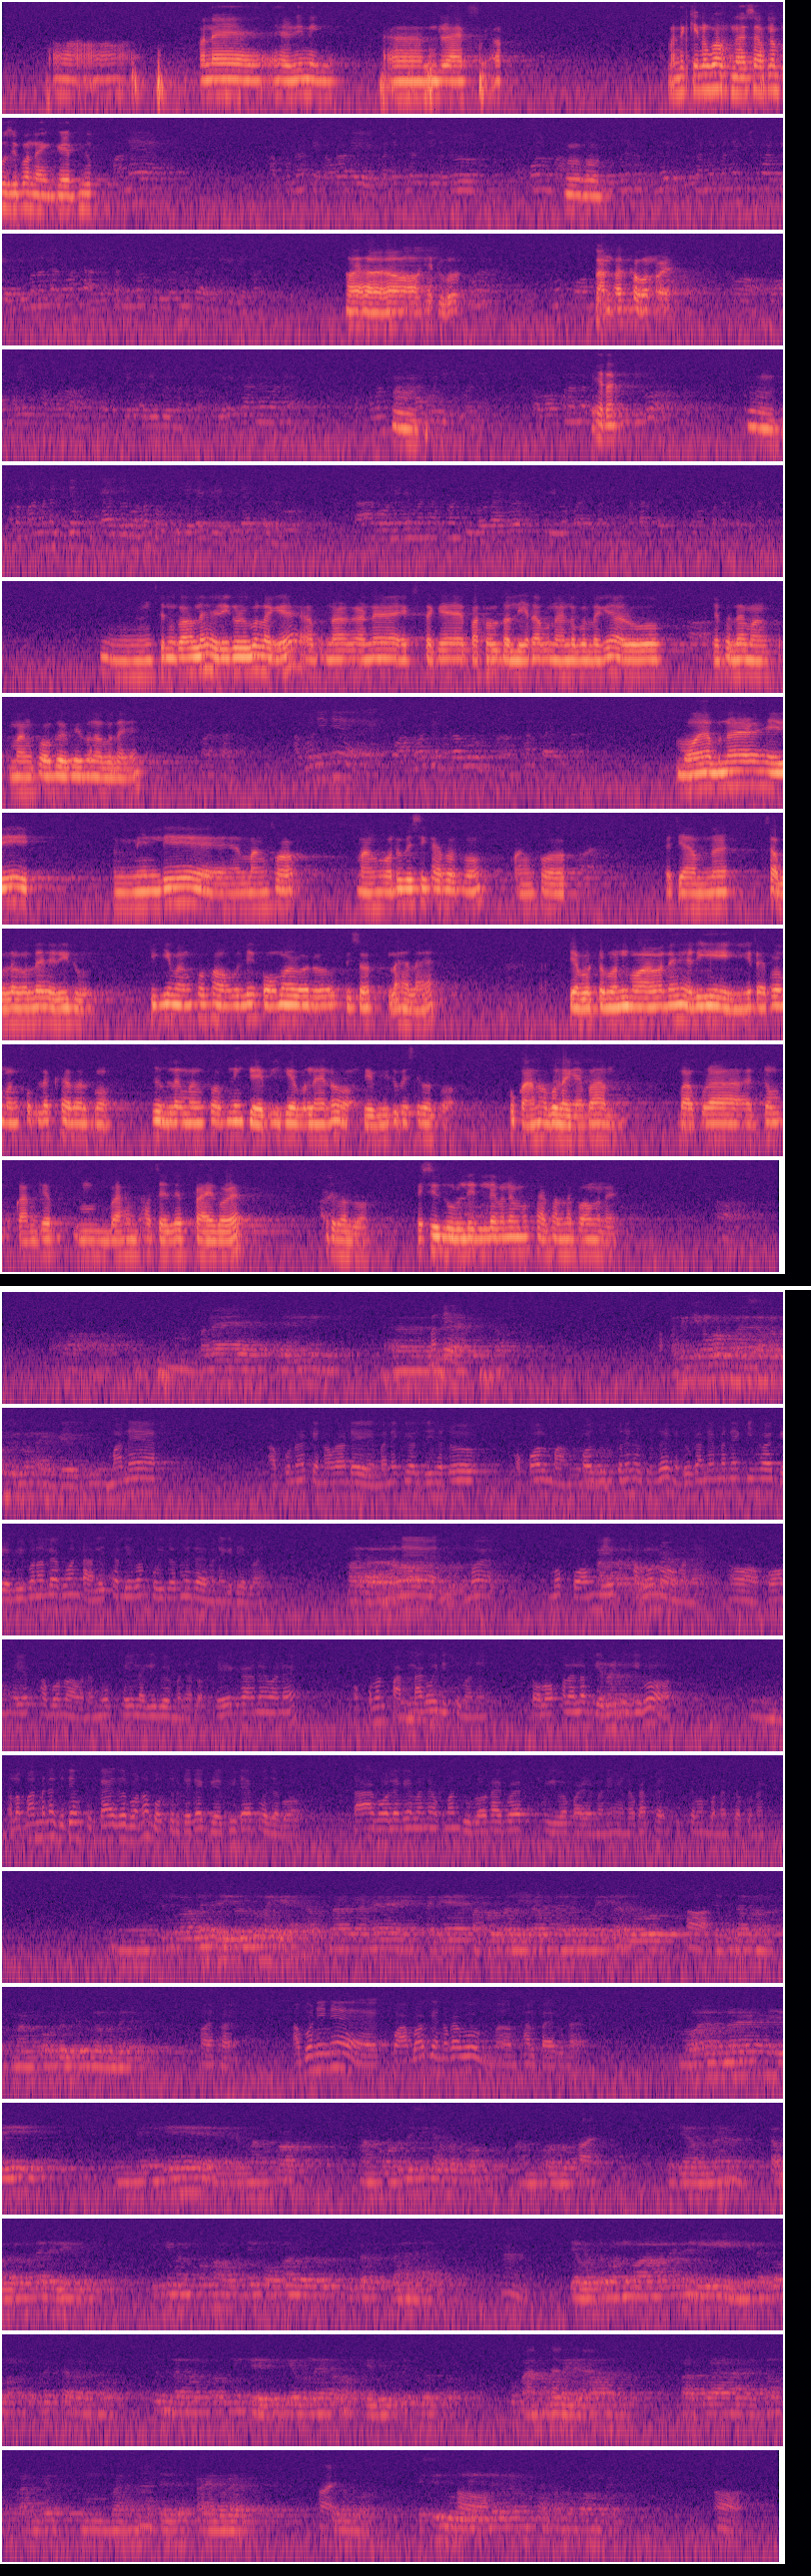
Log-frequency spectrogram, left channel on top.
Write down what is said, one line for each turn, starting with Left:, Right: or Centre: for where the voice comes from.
Left: অ অ
Right: উম
Left: মানে হেৰি নেকি অ
Right: মানে
Left: ড্ৰাইচ
Right: <inaudible>
Left: মানে কেনেকুৱা বনাইছে আপোনাৰ বুজি নাই গ্ৰে
Right: মানে আপোনাৰ কেনেকুৱা দেই মানে কিয় যিহেতু অকল মাংসৰ
Left: উম উম
Right: জোল কনে থৈছো যে সে সেইটো কাৰণে মানে কি হয় গ্ৰেভি বনালে অকমান দালি চালি অকণ প্ৰয়োজন হৈ যায় মানে কেতিয়াবা
Left: হয় হয়
Right: মই মানে
Left: অ সেইটো
Right: মই মই কম
Left: বানভাত
Right: হেৰিয়ত খাব
Left: নোৱাৰে।
Right: নোৱাৰো মানে অ। কম হেৰিয়ত খাব নোৱাৰো মানে মোক হেৰি লাগিবই মানে অলপ সেইকাৰণে মানে অকমান
Left: উম
Right: পাতলা কৰি দিছোঁ। তোৰ মানে তলৰ ফালে অলপ
Left: এটা
Right: গ্রেভি থাকিব অলপ
Left: উম
Right: অকমান মানে যেতিয়া শুকাই যাব ন বস্তুটো তেতিয়া গ্ৰেভি টাইপ হৈ যাব। তাৰ আগলৈকে মানে অকণমান জোলৰ টাইপত থাকিব পাৰে মানে সেনেকুৱা চিষ্টেমত বনাইছোঁ আপোনাৰ।
Left: উম তেনেকুৱা হ'লে হেৰি কৰিব লাগে আপোনাৰ কাৰণে এক্সট্ৰাকে পাতল দালি এটা বনাই ল'ব লাগে আৰু এইফালে
Right: অ
Left: মাংস, মাংস গ্ৰেভি বনাব লাগে।
Right: হয় হয়, আপুনি এনে খোৱা-বোৱা কেনেকুৱা বোৰ ভাল পায় আপোনাৰ।
Left: মই আপোনাৰ হেৰি মেইন্লি মাংস। মাংসটো বেছি খাই ভাল পাওঁ, মাংস
Right: হয়,
Left: এতিয়া আপোনাৰ-
Right: উম,
Left: চাবলৈ গ'লে হেৰিটো, কি কি মাংস খাওঁ বুলি কম আৰু এইটো পিছত লাহে লাহে।
Right: উম,
Left: এতিয়া বৰ্তমান, মই মানে হেৰি এই টাইপৰ মাংস বিলাক খাই ভাল পাওঁ। যোনবিলাক মাংস আপুনি গ্ৰেভী কে বনাই ন! গ্ৰেভি টো বেছি ভাল পাওঁ। শুকান
Right: আচ্ছা
Left: হ'ব
Right: আচ্ছা,
Left: লাগে ভাল, বা পুৰা একদম শুকানকে- উম্,
Right: উম,
Left: ভাজে যে, ফ্ৰাই কৰে।
Right: হয়,
Left: সেইটো ভাল পাওঁ, বেছি জোল
Right: অ',
Left: দিলে মানে মই খাই ভাল নাপাওঁ মানে।
Right: অ',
